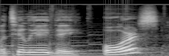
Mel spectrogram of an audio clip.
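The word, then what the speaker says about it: Atelier des Ors: Lune Feline from the house of Atelier des Sores is how you pronounce it.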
